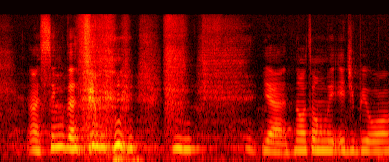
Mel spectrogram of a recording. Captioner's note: laughs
